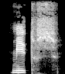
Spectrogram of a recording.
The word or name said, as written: miitus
